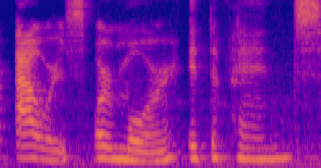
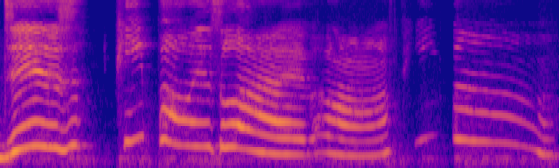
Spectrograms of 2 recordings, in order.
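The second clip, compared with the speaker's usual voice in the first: excited; 11 semitones higher, slower than usual. Real, not acted. Excited to see streamer live.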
